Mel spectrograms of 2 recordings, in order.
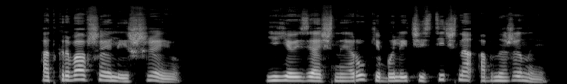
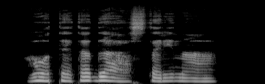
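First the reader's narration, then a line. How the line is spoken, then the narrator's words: Whispered. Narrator (Russian): прошептал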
